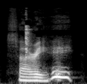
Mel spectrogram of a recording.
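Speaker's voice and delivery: scared, frightened mumbling out the side of the mouth. Voicing a creature who apologizes to a player: scared mutter out the side of the mouth. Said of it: "mutters it out the side of his mouth because he's scared".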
